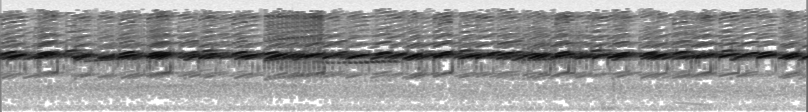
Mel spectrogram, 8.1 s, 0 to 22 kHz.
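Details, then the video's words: Dusk chorus of northern spring peepers, Chezzetcook salt marsh, Nova Scotia, Canada, 18 May 2020 at 9:08 p.m.; a steady high-pitched ringing of countless overlapping peeps, pulsing loudly about once a second, with a short raspy trill midway. "Northern Spring Peeper Chorus"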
